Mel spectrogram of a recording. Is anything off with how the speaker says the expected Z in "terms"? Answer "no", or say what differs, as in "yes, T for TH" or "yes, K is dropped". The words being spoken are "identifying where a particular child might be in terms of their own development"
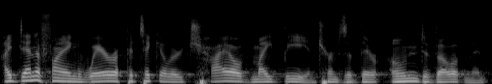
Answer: no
